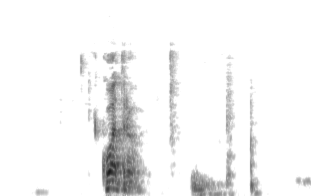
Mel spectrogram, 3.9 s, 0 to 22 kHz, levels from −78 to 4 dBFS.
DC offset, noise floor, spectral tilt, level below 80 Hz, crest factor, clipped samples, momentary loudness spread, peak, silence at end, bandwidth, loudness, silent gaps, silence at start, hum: under 0.1%; -66 dBFS; -5 dB/octave; -52 dBFS; 22 dB; under 0.1%; 26 LU; -2 dBFS; 0.7 s; 9.2 kHz; -17 LUFS; none; 1.2 s; none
